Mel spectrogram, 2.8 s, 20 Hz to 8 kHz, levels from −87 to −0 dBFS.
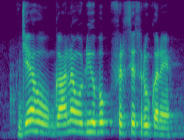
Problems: background sounds at intervals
